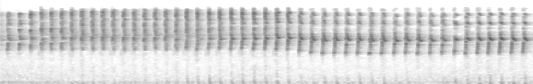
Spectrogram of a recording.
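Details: Ngekek chattering from a male lovebird challenging a rival, a lure sound: an unbroken, fast, high, buzzy rattle of evenly spaced pulses that drifts slightly lower in pitch toward the end.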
